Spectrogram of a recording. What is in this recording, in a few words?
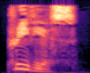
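"previous", British English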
